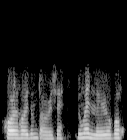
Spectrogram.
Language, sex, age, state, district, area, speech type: Manipuri, female, 18-30, Manipur, Senapati, urban, conversation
